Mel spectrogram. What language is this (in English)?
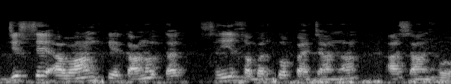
Urdu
